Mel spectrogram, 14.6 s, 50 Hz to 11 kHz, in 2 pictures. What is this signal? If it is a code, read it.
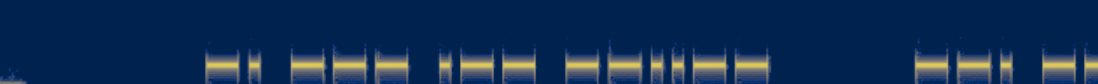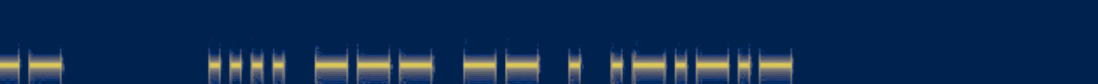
Morse code, heard as a keyed tone, about 17 wpm, 700 Hz. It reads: NOW, GO HOME.
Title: 2x Word-Spacing - Sentences from Top 200 Words - 17wpm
